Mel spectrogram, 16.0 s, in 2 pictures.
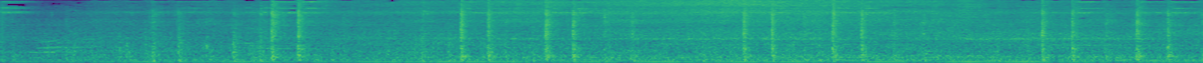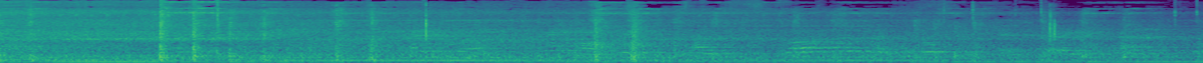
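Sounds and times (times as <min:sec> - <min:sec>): wheels clicking over rail joints: 0:00.0 - 0:08.4
train rumbling past: 0:00.0 - 0:16.0.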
